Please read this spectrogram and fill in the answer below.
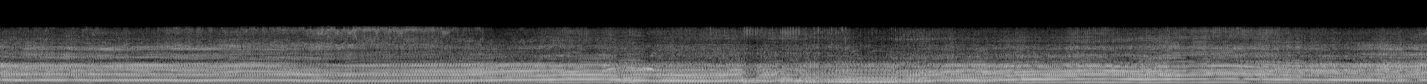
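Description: Harley-Davidson FXD's V-twin engine held at high revs through a burnout, spinning the rear tyre. The engine note wavers up and down and dips about halfway through before picking up again.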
